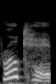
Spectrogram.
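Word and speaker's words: roquet: it's Ro I think it's pronounced roket r o qu e ROK or Rogue he's like oh no actually it's ROK it's a slightly different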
